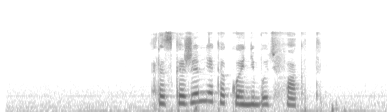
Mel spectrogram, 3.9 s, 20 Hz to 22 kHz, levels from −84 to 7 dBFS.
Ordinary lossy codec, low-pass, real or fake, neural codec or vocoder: none; none; real; none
